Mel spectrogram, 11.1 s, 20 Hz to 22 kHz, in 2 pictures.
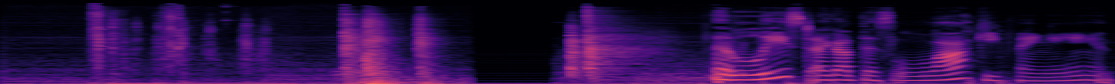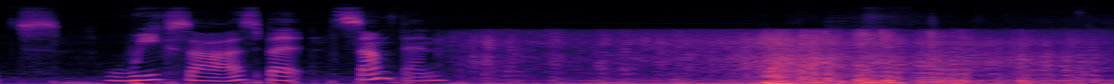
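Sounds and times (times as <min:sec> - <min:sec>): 
speech: 0:03.6 - 0:08.0
heavy rain: 0:07.8 - 0:11.1.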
